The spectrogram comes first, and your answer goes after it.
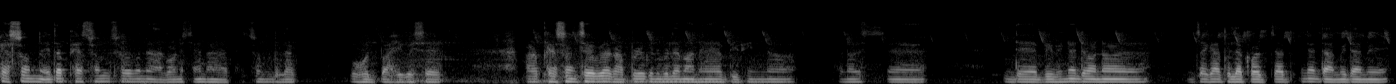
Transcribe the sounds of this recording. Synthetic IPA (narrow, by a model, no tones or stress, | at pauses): pʰɛsɔnɛtapʰɛsɔnsɔɹmanɛaɡɔɹnisanɦɔjnapʰɛsɔnbilak̚ | boɦutbaɦiɡojsɛ | aɹupʰɛsɔnsɛɹbilakapuɹikunibilamanuɦɛbibʱinːɔ | d̥ʱɔnɔɹ | bibʱinːɔdʱɔɹnɔɹ | zaɡabilakɔzabibʱinɔdamidami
